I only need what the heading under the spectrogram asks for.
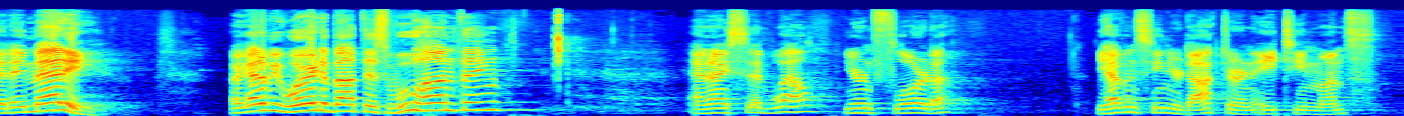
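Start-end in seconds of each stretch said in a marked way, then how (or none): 0.1-3.4 put-on very loud, high, thick Irish Boston accent.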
